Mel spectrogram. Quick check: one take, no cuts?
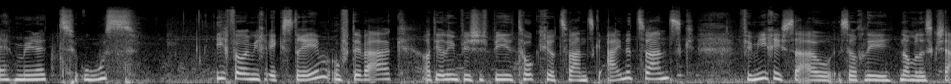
yes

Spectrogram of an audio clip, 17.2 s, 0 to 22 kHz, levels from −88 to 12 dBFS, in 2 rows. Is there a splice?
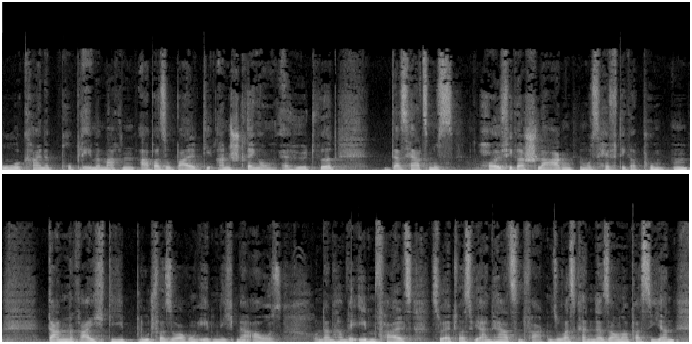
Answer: no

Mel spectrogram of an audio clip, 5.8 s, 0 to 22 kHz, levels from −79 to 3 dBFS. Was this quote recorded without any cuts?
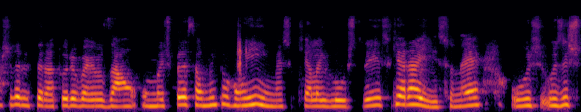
no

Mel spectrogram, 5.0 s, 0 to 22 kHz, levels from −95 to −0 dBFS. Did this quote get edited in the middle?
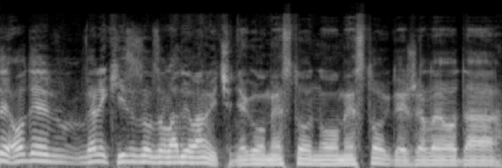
no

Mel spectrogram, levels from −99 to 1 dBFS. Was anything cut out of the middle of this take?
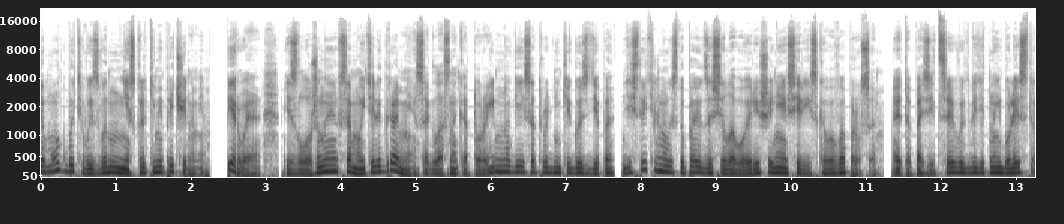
yes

